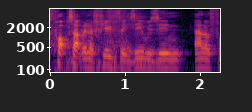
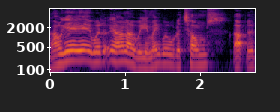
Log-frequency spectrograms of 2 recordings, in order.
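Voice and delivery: chatty, matey geezer banter, pitched up; 6 semitones higher than usual. Retelling a sketch where a priest chats away: Alan Ford chatting like a geezer. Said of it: "chatting away like this geezer".

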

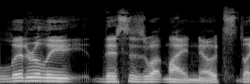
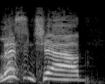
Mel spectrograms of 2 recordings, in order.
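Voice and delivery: very high, sassy put-on woman voice; 11 semitones higher than usual.

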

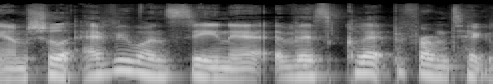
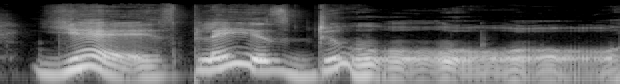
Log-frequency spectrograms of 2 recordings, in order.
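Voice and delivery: put-on old woman voice, sing-song. Answering a co-host who wants to try the product: old woman voice. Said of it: "That's my old woman voice".

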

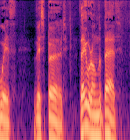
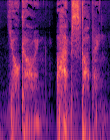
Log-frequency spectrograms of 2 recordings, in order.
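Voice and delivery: very quiet, hushed, breathy whisper. Retelling hiding behind a curtain with Grayson: retelling a whisper. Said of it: "I whispered to Grayson".

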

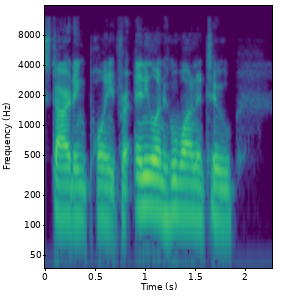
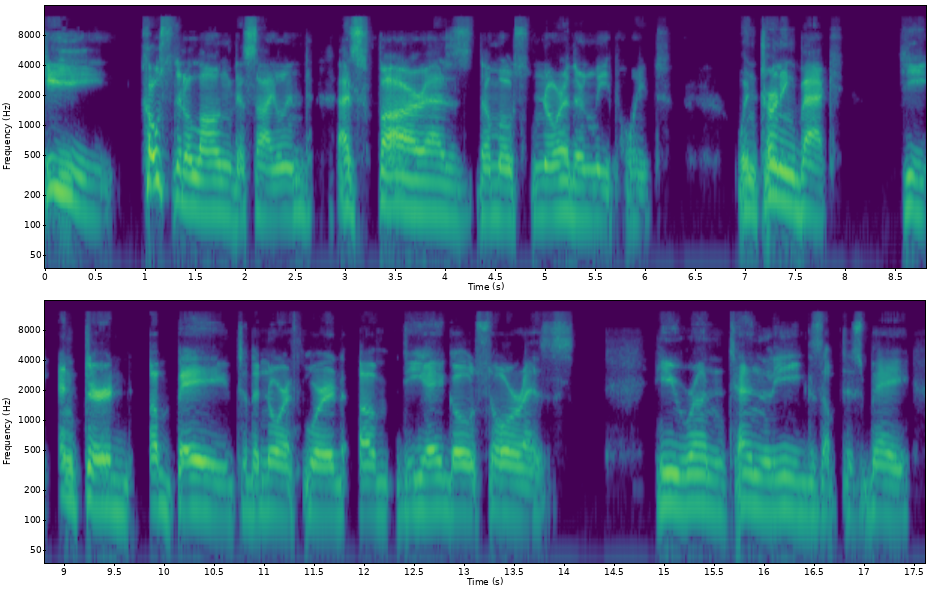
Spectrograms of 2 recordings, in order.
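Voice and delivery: put-on pirate voice. Reading another quote aloud to listeners in a put-on pirate voice. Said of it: "I'm going to read in a pirate voice".

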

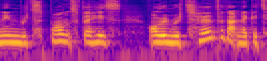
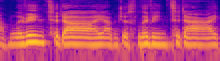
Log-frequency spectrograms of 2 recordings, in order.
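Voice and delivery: put-on Bury accent; 4 semitones lower than usual. Retelling phone calls, imitating his dad's reply, in a Bury accent. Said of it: "with a Bury accent".

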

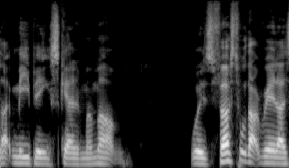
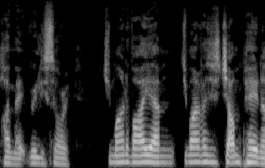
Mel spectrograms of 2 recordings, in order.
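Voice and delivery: acted distressed man voice; 2 semitones higher, 4 dB quieter than usual. Retelling an encounter at a queue, quoting a man who asked to cut in, imitating a distressed man. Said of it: "He looked really distressed".

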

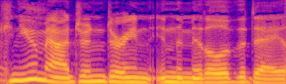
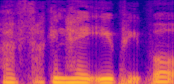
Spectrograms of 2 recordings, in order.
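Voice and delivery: mock under-the-breath mutter, quieter; 6 dB quieter than usual. Retelling the moment that made you laugh out loud, imitating James muttering under his breath. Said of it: "James just under his breath, he just goes".

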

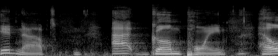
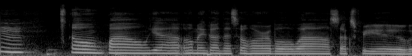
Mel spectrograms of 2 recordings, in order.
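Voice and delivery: put-on bored tone, higher and quieter; 4 semitones higher, 6 dB quieter than usual. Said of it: "And she's like".

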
